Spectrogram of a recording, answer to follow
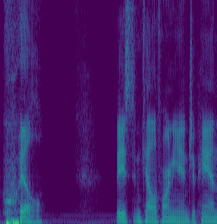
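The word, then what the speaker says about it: WHILL: l l so it's you have to pronounce it will based in California and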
